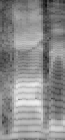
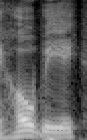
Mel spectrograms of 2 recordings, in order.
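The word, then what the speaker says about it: Hobbie: and uh uh uh hobby or hobie however you want to pronounce i hear the guy on the audiobook say hobie i always say bobby it's hot yeah does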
